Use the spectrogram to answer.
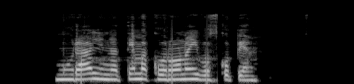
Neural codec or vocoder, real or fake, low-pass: none; real; 10.8 kHz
